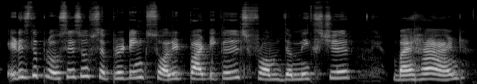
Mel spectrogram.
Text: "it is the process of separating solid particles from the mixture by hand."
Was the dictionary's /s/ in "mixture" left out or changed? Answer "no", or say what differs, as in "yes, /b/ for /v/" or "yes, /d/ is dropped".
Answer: no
